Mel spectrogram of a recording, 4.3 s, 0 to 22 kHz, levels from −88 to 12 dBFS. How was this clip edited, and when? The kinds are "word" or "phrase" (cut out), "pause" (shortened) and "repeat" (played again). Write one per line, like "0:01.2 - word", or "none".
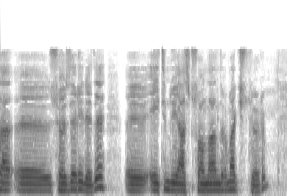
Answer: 0:02.9 - word

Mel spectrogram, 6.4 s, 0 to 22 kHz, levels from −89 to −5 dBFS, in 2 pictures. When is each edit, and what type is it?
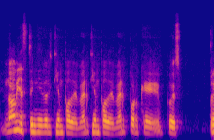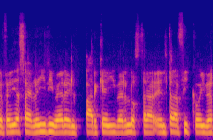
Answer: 0:01.3 - repeat

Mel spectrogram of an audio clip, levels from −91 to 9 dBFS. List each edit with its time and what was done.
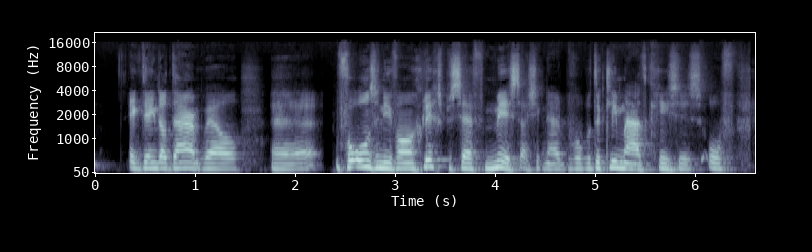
0:01.0 - word
0:02.3 - word
0:03.2 - word
0:04.5 - word

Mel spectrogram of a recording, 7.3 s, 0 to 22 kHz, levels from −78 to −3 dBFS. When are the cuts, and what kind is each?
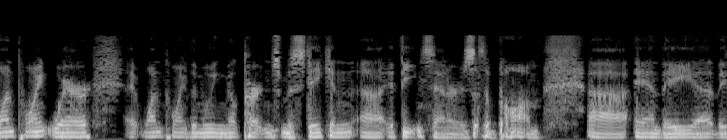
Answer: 0:01.3 - word
0:01.9 - word
0:02.8 - word
0:04.2 - word
0:04.8 - word

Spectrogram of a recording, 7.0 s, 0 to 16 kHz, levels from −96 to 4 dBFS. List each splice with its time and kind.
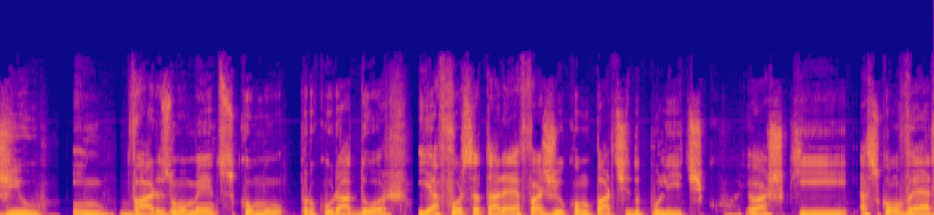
0:03.1 - pause

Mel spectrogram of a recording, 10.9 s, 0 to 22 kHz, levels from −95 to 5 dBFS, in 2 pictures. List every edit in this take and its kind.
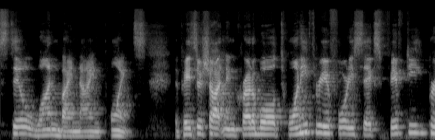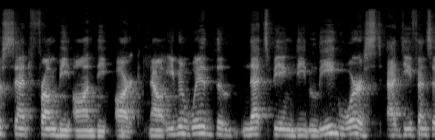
0:07.2 - pause

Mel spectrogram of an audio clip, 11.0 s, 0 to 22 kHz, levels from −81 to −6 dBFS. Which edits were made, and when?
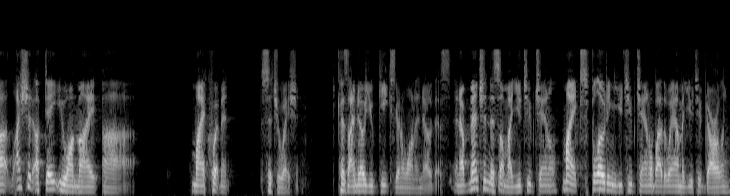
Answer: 0:05.9 - phrase

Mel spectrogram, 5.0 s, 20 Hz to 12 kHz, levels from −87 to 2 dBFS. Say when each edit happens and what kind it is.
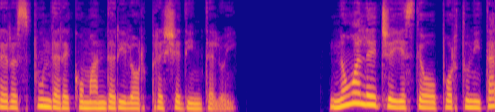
none

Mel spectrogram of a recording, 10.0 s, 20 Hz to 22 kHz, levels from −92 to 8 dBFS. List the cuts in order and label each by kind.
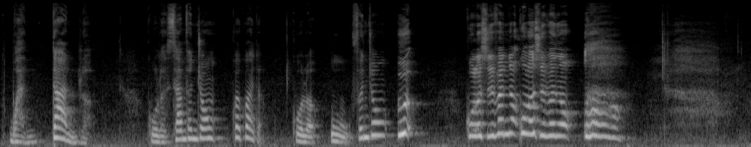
0:03.0 - word
0:06.9 - phrase

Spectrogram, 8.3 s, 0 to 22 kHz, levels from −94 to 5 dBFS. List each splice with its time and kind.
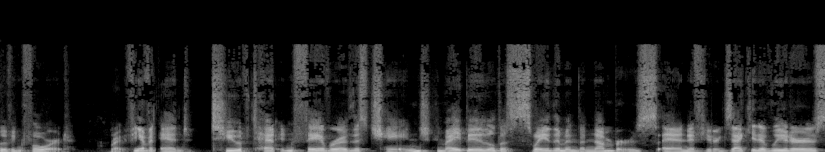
0:01.5 - phrase
0:02.4 - word
0:02.7 - phrase
0:04.4 - word

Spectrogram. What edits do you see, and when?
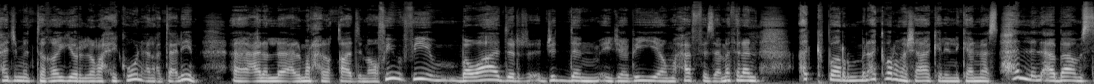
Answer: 0:01.6 - word
0:10.0 - word

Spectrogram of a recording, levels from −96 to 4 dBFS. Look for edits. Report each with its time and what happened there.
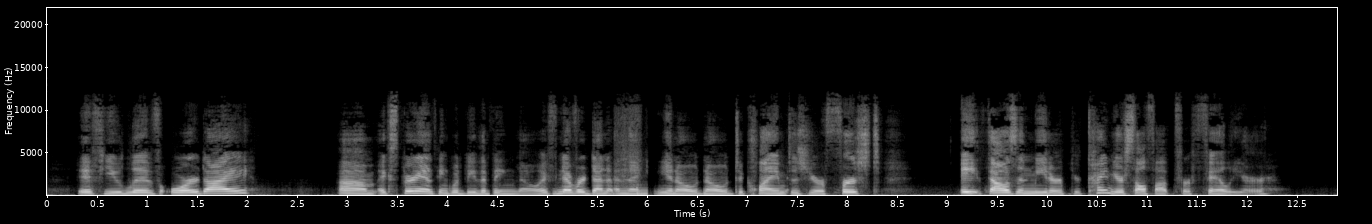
0:03.9 - word
0:04.4 - word
0:05.1 - word
0:05.7 - word
0:06.0 - phrase
0:06.6 - repeat
0:07.4 - word
0:10.2 - word
0:10.6 - phrase

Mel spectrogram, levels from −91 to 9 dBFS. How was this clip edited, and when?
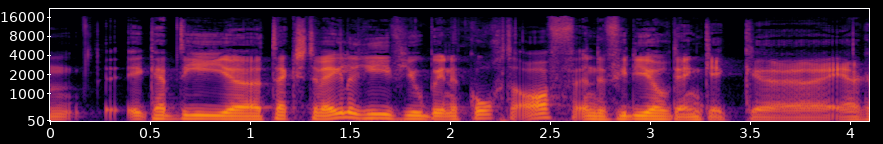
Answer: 0:03.1 - word

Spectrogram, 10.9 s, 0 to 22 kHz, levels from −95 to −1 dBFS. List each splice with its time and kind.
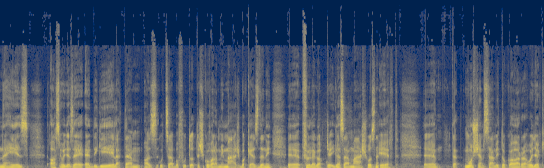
0:01.2 - word
0:03.2 - word
0:06.5 - word
0:07.6 - word

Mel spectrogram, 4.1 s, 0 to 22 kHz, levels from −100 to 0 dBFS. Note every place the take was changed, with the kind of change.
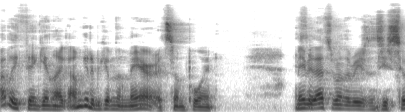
none

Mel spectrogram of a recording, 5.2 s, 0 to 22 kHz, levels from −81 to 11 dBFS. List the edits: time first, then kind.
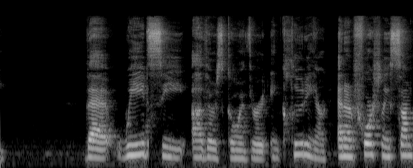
0:01.8 - word
0:04.1 - word

